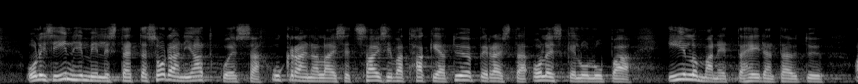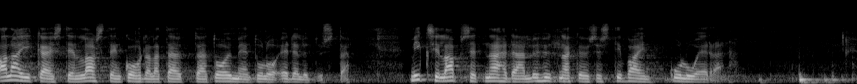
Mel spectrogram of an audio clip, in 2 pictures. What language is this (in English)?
Finnish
